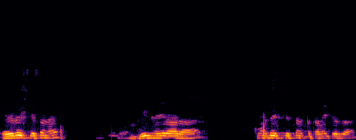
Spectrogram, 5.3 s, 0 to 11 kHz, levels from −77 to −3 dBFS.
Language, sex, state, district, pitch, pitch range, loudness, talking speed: Hindi, male, Bihar, Jamui, 175 Hz, 165-185 Hz, -18 LUFS, 180 wpm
